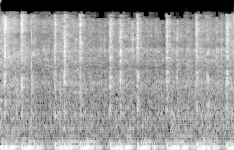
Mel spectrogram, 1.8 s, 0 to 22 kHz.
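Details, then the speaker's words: 1999 Suzuki Intruder 1500, about 13,000 or 23,000 miles, after bypassing the failed decompression solenoid: deep, even V-twin idle lope about six pulses a second, steady, no misfire; previously only clicked like a dead battery; normal idle. "every time man every time starts up like a champ have yet to be left on the road do to an electronic malfunction"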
